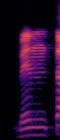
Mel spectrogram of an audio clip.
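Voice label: "bentak", Malay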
